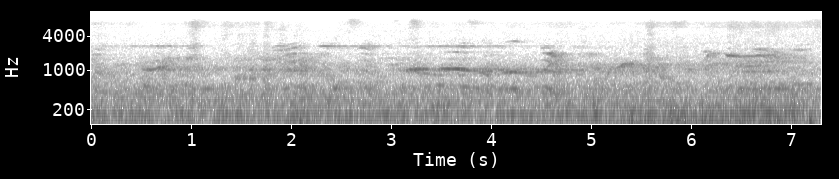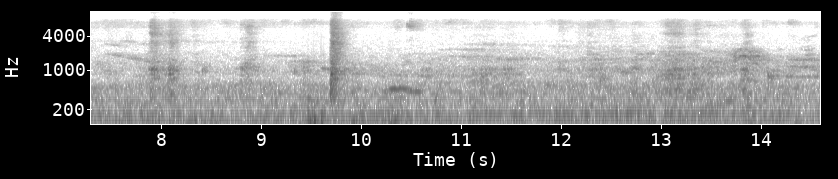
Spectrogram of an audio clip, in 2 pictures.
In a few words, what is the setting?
residential area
